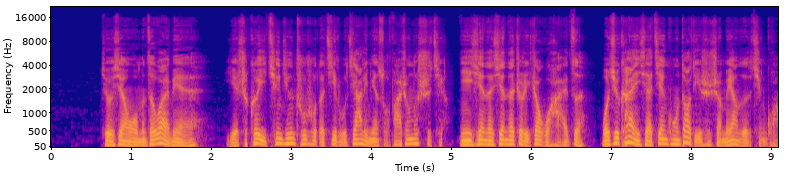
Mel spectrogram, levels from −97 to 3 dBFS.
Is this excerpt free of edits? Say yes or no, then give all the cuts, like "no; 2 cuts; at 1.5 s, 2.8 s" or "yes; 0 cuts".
no; 2 cuts; at 5.0 s, 6.8 s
